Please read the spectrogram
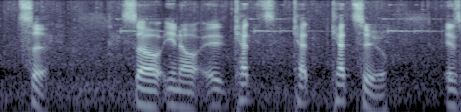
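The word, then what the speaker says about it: Khezu: a very Italian looking monster it would be pronounced ketsu not kazoo okay too that's how it works did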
